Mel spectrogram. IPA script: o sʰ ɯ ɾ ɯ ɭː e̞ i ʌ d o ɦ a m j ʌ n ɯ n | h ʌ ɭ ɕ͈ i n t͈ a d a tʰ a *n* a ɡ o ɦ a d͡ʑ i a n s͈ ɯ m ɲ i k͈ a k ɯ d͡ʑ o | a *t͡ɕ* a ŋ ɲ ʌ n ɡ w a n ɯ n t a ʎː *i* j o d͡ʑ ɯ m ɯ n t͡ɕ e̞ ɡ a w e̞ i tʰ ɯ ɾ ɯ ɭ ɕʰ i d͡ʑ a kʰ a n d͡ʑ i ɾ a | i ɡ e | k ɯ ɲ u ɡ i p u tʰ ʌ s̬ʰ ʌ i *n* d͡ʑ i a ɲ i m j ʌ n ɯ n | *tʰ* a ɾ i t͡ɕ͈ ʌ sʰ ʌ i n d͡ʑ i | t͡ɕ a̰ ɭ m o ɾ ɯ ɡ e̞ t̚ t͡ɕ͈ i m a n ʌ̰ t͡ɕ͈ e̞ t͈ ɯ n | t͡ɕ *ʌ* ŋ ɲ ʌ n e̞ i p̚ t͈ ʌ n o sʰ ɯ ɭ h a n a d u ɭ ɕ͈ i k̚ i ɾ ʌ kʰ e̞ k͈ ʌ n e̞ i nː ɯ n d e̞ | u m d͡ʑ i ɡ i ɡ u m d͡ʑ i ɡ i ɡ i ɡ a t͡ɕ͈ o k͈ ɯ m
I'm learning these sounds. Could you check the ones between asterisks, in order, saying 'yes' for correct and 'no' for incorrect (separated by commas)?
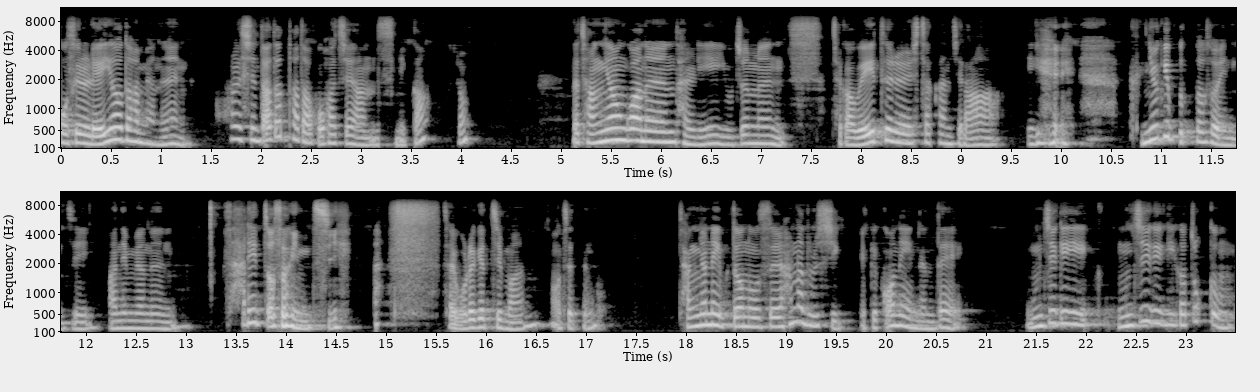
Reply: no, yes, yes, yes, no, no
